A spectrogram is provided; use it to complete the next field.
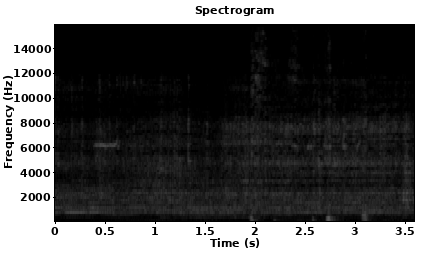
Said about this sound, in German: Aber hier, der Motor heult. Brems!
